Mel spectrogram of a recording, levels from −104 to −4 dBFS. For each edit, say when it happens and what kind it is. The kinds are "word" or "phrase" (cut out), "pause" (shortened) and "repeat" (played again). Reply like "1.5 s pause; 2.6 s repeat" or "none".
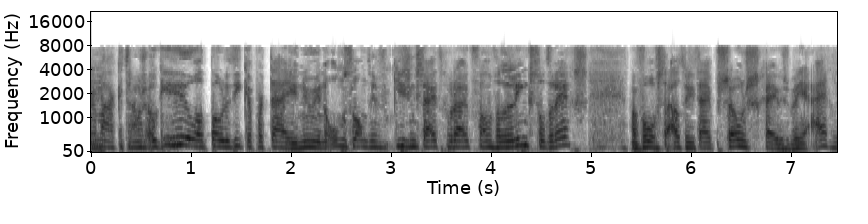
none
